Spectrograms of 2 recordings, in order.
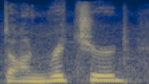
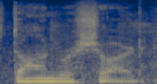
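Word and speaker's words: Dawn Richard: kind of some debate this morning about how her name is pronounced Don Richard. Um but when you hear her pronounce it, she says her name is Don Rashard.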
